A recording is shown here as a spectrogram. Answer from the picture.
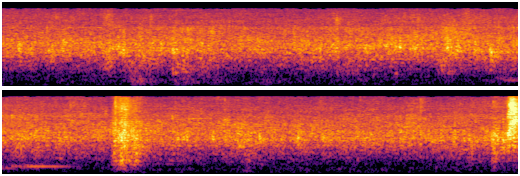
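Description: Steady hiss of crab and shrimp frying in garlic butter on a disco, with a sharp click about three seconds in and another near the end.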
